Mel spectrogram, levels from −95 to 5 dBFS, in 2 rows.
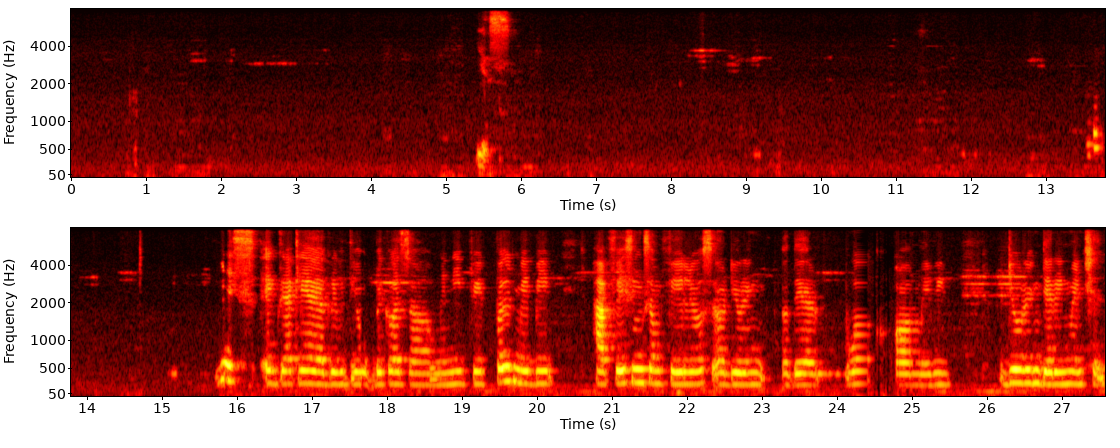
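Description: From 24.28 to 25.12 s, repeated packet loss sets in: eleven gaps in under a second, the longest about 137 ms, each patched by stretching the previous sound. Nearly half the stretch is concealed, so the speech turns choppy and robotic, with pieces missing, above a band that stops at 8 kHz.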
